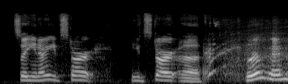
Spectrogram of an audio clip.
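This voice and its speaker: A man's high-pitched voice carries lively intonation. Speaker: turf industry business owner and product demonstrator. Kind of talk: casual product demonstration to camera. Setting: outdoors, in a yard.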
